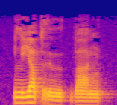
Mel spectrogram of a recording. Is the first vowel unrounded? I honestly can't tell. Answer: yes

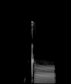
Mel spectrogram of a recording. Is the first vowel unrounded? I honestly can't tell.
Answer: no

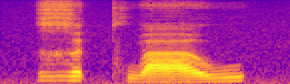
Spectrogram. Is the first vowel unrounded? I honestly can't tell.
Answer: yes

